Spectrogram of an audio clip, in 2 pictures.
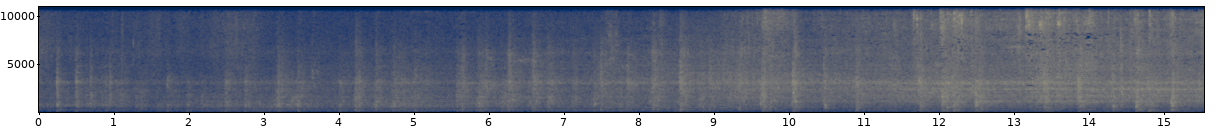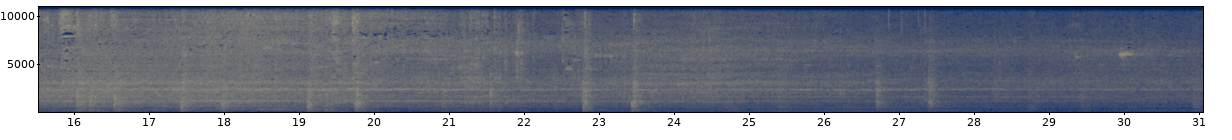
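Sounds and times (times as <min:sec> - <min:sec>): wheels clicking over track joints: 0:00.2 - 0:20.2, 0:20.9 - 0:27.8
electric train running: 0:00.7 - 0:31.0.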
